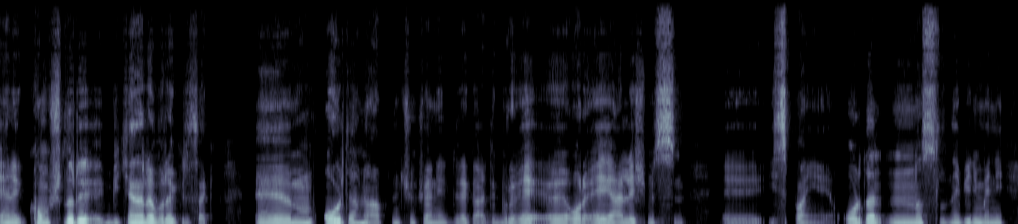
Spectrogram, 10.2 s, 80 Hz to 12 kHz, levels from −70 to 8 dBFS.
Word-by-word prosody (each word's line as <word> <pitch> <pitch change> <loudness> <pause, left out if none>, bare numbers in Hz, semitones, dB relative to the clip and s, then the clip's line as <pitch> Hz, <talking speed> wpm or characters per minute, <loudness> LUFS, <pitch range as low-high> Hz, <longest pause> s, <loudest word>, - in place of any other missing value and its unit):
yani, 110 -4 0
komşuları, 130 +2 +5
eee, 100 -3 -1
bir 100 - -8
kenara 100 0 +6
bırakırsak, 95 -1 -3 0.4
emm, 95 +1 +1
orada 145 - +4
ne 200 - -3
yaptın? 100 -3 -8
Çünkü, 100 +1 -10
hani, 85 -3 -8
direkt 95 -4 -9
artık 100 +7 -11
buraya, 95 +4 -2
eee, 95 -4 -3
oraya 100 0 -2
yerleşmişsin, 110 -6 -1 0.4
eee, 70 -3 -14
İspanya'ya. 75 -7 -5
Orada 140 +11 +2
n 120 -7 -3
nasıl, 125 - -2
ne 100 +2 -6
bileyim, 105 -2 -3
hani, 95 -2 -4
100 Hz, 155 wpm, -20 LUFS, 90-110 Hz, 0.4 s, kenara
